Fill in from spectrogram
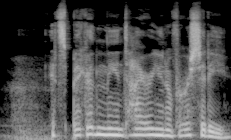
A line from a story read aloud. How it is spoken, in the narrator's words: she exclaimed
